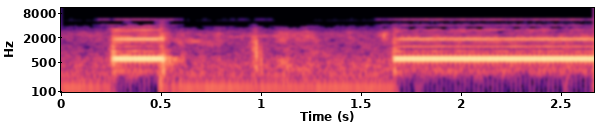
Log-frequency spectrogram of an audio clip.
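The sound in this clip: Telephone line tones as an incoming call connects: a short loud electronic beep, a gap with a low hum, then a long steady loud tone.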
